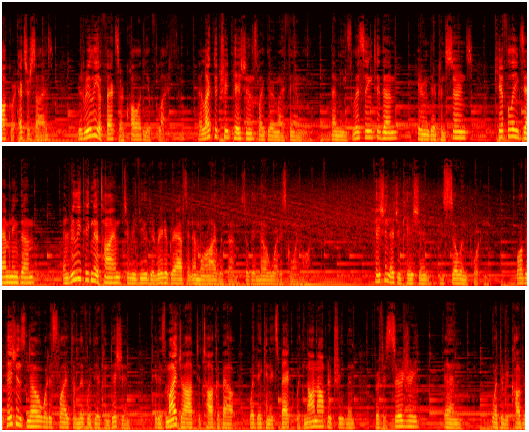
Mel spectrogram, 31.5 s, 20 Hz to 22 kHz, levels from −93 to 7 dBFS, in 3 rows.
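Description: No technical faults can be heard anywhere in the recording.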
